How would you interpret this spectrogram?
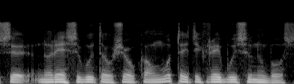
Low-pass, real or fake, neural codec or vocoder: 7.2 kHz; fake; codec, 16 kHz, 1 kbps, X-Codec, HuBERT features, trained on LibriSpeech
